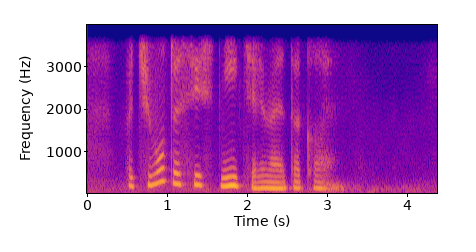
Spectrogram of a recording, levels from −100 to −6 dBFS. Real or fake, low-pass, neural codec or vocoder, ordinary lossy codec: fake; 3.6 kHz; codec, 24 kHz, 0.9 kbps, WavTokenizer, large speech release; none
